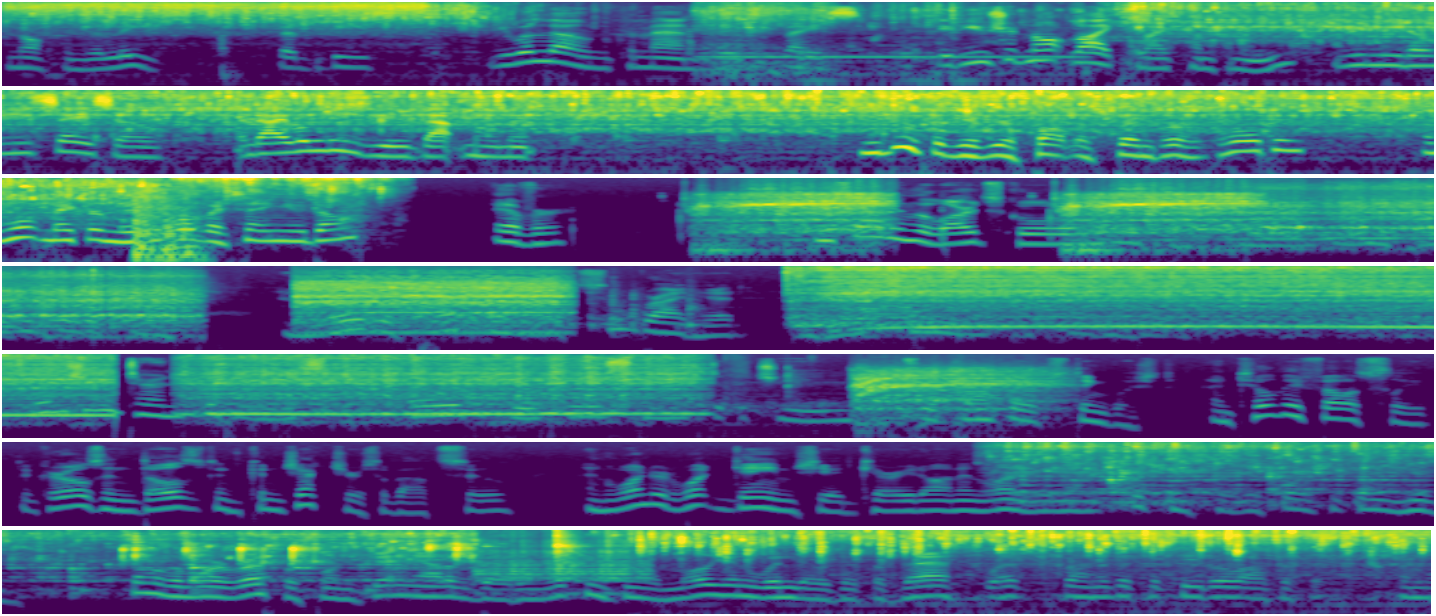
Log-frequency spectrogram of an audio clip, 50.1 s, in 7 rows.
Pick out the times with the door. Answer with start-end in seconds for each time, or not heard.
14.2-15.4.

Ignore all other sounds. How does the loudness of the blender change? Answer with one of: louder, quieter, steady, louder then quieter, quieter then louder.
steady.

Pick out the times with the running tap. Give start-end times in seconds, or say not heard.
0.0-16.4, 40.7-50.0.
